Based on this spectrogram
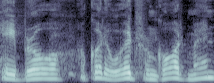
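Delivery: put-on American accent. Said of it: "he'd speak in an American accent".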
